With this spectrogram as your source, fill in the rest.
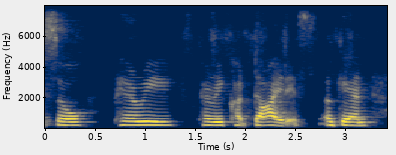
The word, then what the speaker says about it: pericarditis: inflammation right so Perry pericarditis again when you see it itis and you need to and you need to stress in on that word okay right so it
